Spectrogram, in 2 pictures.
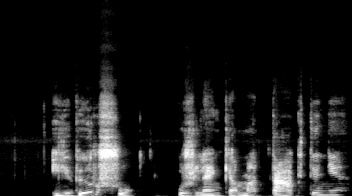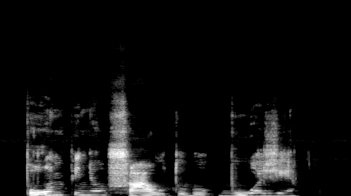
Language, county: Lithuanian, Tauragė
